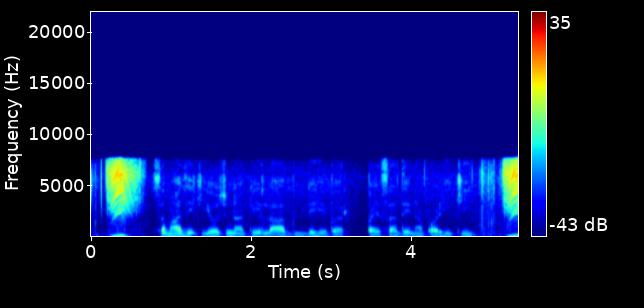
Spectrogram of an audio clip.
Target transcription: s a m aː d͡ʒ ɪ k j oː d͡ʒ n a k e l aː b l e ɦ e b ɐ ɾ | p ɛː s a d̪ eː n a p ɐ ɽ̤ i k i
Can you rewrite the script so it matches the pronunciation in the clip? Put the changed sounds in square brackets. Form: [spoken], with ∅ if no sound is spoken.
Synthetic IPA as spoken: s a m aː d͡ʒ ɪ k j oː d͡ʒ n a k e l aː b l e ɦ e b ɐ ɾ | p ɛː s a d̪ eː n a p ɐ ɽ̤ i k i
